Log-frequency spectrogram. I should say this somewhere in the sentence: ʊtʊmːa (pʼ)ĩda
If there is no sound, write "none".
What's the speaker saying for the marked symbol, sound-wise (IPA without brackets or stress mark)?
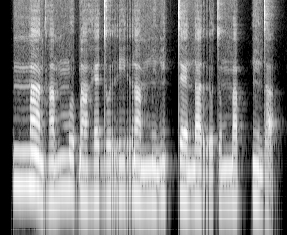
pː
